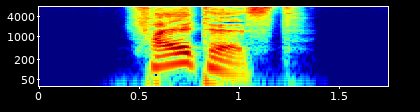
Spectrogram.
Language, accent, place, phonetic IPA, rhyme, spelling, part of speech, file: German, Germany, Berlin, [ˈfaltəst], -altəst, faltest, verb, De-faltest.ogg
- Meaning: inflection of falten: 1. second-person singular present 2. second-person singular subjunctive I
